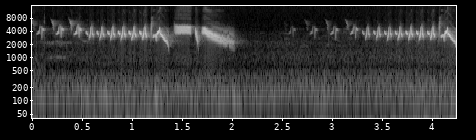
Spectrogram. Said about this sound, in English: Yeah, chaffinch is just a standard little garden bird in Britain. Bird watchers lump all these sort of birds together that they call LBJs, little brown jobs, just little brown things.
